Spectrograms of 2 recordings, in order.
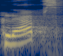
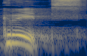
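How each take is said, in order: First: The vowel sounds like the 'a' in cat. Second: The vowel sounds like the 'a' in say. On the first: The speaker calls it wrong. "গ্র্যাপস কিন্তু নয় মোহনা" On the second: The speaker calls it right. "এটা গ্রেপস"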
